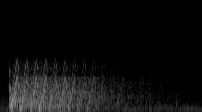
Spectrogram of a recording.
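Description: Electronic synthesizer sound effect: a sudden, rapidly pulsing buzzy tone, about twenty pulses a second, that fades away within about a second and a half. It accompanies an animated atom emitting a quantum.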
